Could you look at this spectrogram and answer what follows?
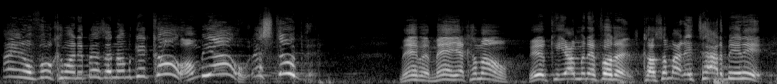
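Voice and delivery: excited storytelling. Real, not acted. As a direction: relive the game with rising excitement.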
